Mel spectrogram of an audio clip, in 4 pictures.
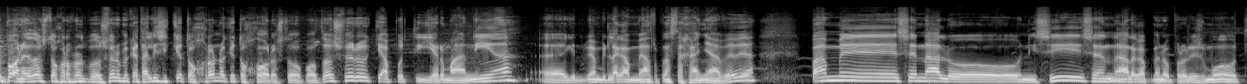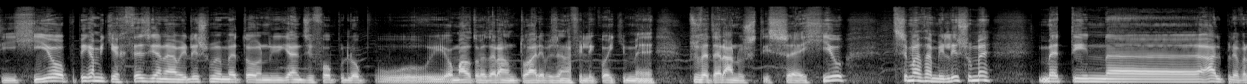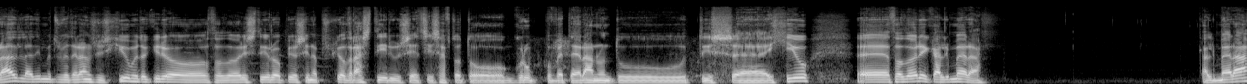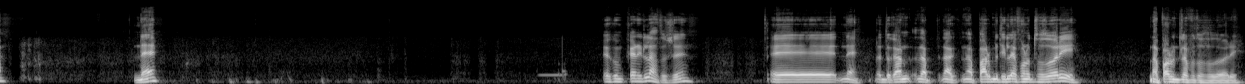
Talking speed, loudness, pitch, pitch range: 155 wpm, -13 LUFS, 115 Hz, 100-140 Hz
